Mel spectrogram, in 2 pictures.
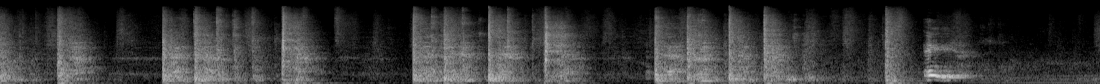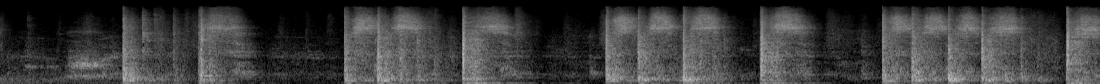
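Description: Boxing gloves punching a hanging heavy bag in fast flurries of many hits. The flurries last one to three seconds each, with short pauses between them.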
